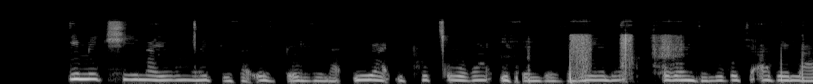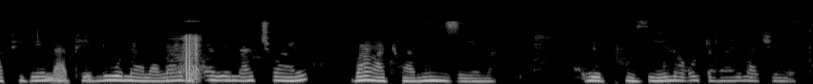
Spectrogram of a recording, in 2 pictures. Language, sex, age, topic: North Ndebele, male, 25-35, health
